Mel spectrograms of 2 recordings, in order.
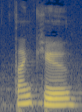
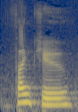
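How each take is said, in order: The two takes are said the same way.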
